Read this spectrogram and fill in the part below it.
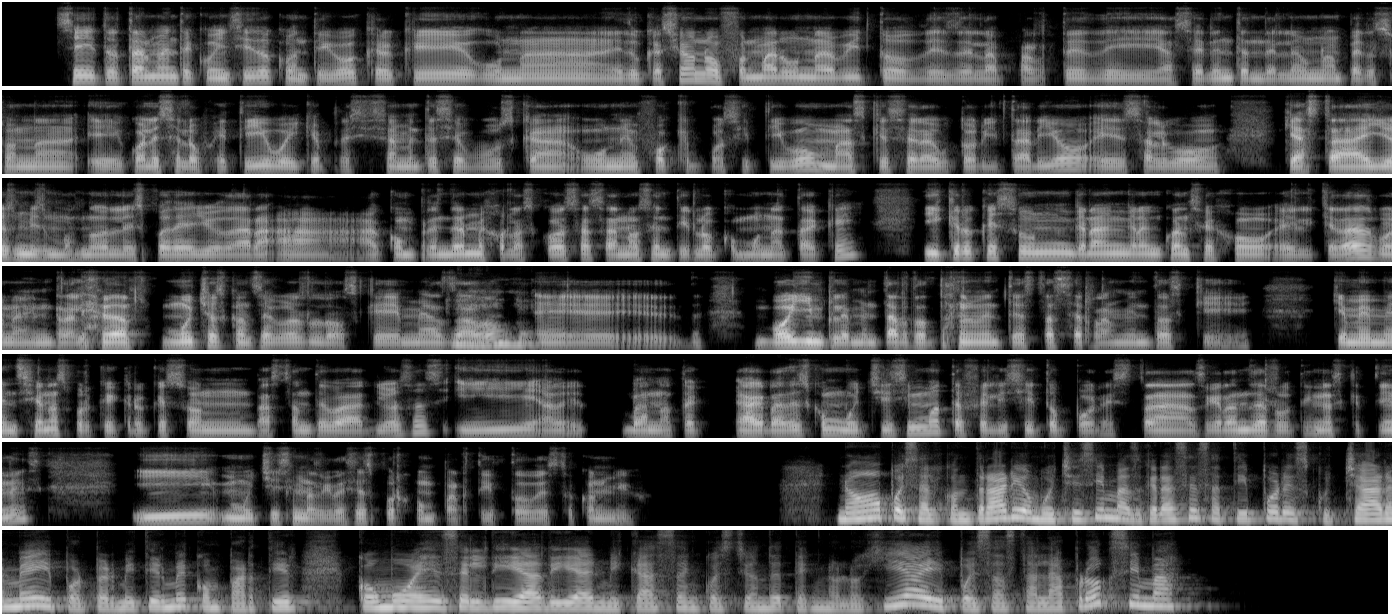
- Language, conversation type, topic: Spanish, podcast, ¿Qué haces para desconectarte del celular por la noche?
- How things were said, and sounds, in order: laugh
